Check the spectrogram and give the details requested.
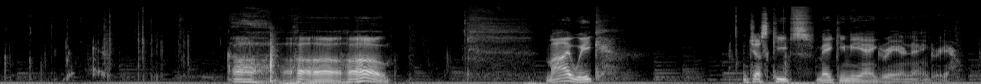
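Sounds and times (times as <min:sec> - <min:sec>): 
person sipping water: 0:00.0 - 0:02.4
speech: 0:02.3 - 0:04.0, 0:05.5 - 0:06.2, 0:07.4 - 0:09.7.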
